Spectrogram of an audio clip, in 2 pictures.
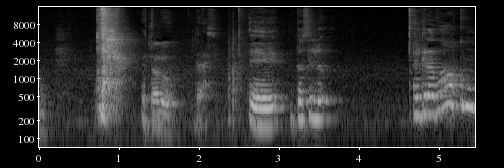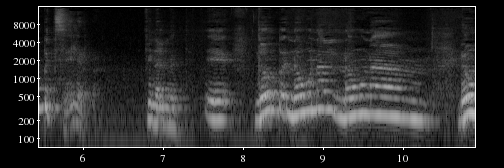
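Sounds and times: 
person half-stifled sneezing: 0.7s - 1.3s
speech: 1.3s - 3.8s, 4.7s - 6.2s, 6.8s - 10.8s.

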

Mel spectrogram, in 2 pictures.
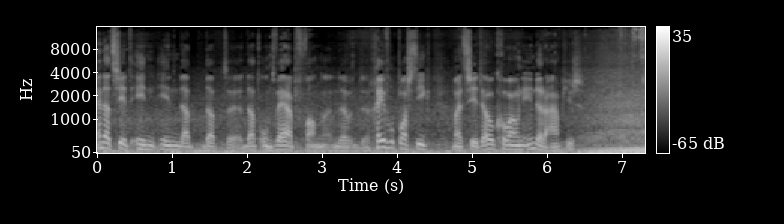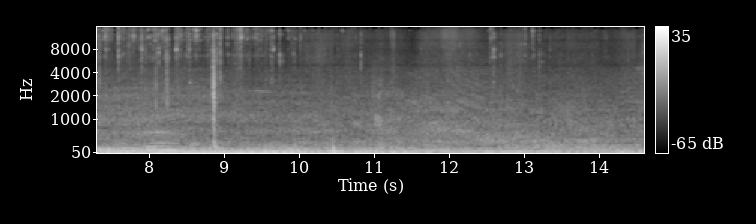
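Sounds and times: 
speech: 0.0s - 7.0s
low rumble of a running vehicle: 0.0s - 14.5s
keys jangling as they are handed over: 7.0s - 11.0s, 12.4s - 14.2s.

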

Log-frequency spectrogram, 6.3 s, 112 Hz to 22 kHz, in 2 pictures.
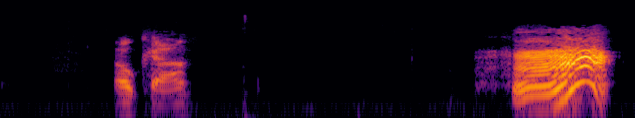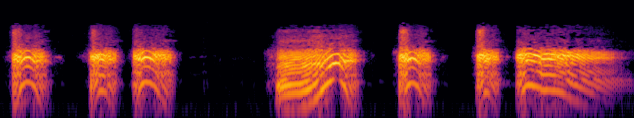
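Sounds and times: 
speech: 0.6s - 1.1s, 2.6s - 3.0s
owl hoot blown on a turkey call: 2.4s - 6.3s.

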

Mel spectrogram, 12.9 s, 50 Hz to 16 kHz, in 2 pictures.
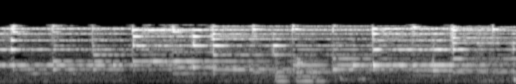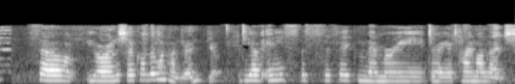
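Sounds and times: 
old flip phone alarm ringtone beeping electronic melody: 0.0s - 6.6s
speech: 6.9s - 12.8s.

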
